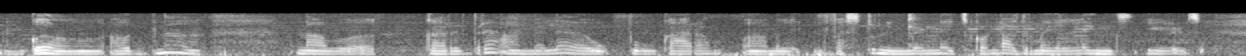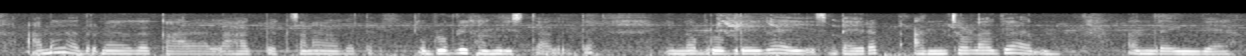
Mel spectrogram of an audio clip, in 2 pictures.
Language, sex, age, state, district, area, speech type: Kannada, female, 18-30, Karnataka, Koppal, urban, spontaneous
